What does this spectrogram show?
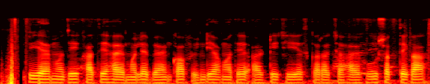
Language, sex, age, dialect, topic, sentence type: Marathi, male, 18-24, Varhadi, banking, question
